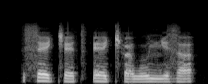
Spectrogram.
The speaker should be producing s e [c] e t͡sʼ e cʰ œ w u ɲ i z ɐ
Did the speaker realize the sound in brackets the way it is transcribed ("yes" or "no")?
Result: yes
